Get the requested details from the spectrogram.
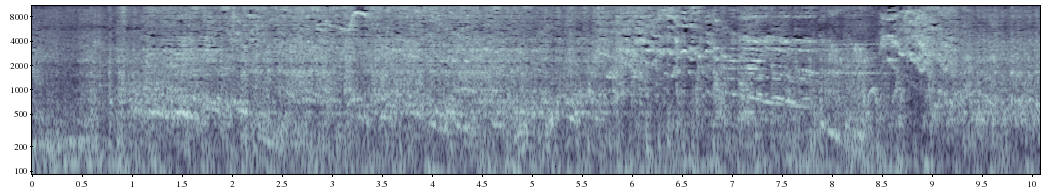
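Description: Electronic tones glide up and down in pitch.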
